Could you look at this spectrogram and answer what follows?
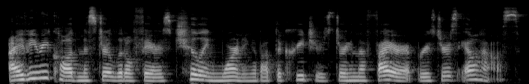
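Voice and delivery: plain reading voice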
